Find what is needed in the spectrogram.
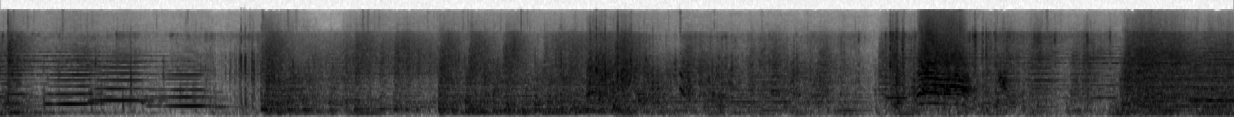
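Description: Orchestral film-trailer music with brass and timpani. Held notes for the first two seconds give way to a dense, loud passage with heavy thuds. A brief, wavering high-pitched sound rises out of it about nine seconds in.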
